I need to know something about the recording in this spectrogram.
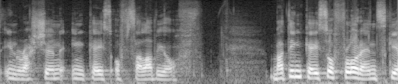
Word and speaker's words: Solovyov: vladimir sergeyevich salaviov my pronunciation is i use pronunciation how is in russian in case of salaviov but in case of florensky i will use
